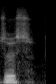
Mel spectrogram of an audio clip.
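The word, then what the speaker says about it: SEUS: On prononce Zeus.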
